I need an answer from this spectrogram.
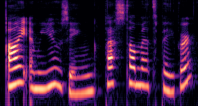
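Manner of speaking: ordinary delivery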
